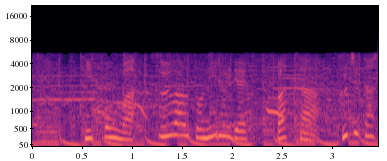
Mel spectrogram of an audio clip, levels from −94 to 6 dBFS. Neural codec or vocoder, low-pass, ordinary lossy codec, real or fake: none; 5.4 kHz; none; real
